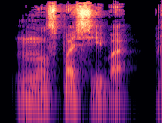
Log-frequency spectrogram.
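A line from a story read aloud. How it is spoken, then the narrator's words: Grumbling. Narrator (Russian): проворчал Мегре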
